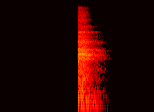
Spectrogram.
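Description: A man's short sigh, a sharp exhale about a second in that fades away within about half a second; the rest is dead silence.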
